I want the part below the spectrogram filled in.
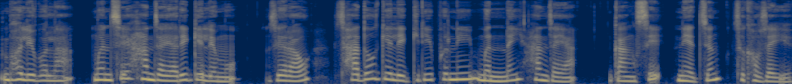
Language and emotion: Bodo, neutral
